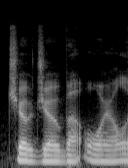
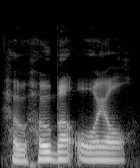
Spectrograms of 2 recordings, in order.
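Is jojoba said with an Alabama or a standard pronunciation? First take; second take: Alabama; standard. First: Jojoba is said with an Alabama pronunciation. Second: Jojoba is said with a standard pronunciation.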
